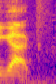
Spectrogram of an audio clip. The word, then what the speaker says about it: GAC: ¿Se pronuncia GAC? – Sí, GAC.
